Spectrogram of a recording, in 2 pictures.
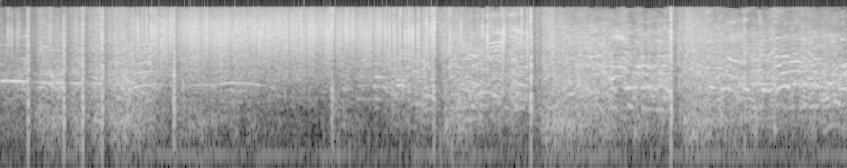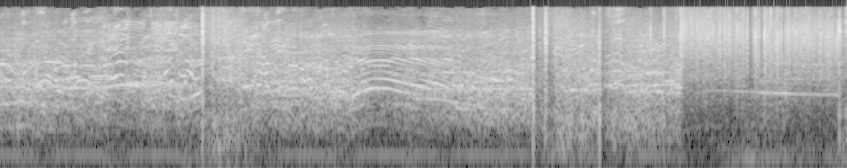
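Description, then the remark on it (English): Fireworks and firecrackers crack and bang repeatedly in irregular bursts, some whistling as they rise, over a constant wash of crowd chatter and festive background noise at an outdoor Diwali celebration in the streets in India. “Being an Indian festival, there's lots of music, lots of dancing, and lots and lots of fireworks.”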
